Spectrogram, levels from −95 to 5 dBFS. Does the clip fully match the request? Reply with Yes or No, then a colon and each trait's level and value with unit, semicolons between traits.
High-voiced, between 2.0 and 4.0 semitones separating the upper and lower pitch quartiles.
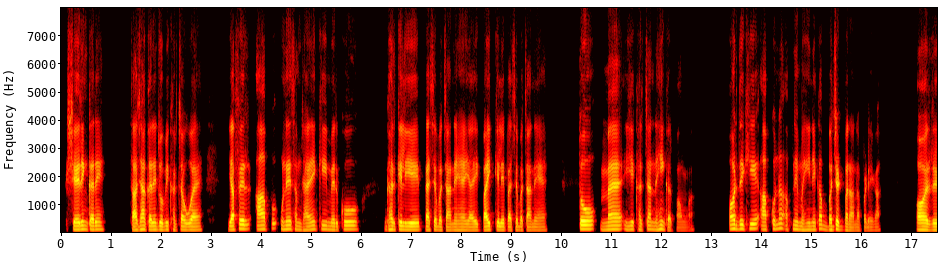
No: low, 120 Hz; average, 3.0 semitones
